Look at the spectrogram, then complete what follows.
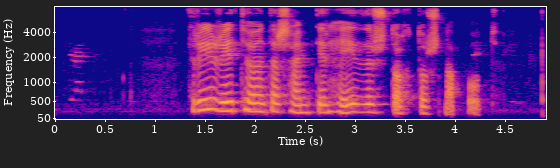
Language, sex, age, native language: Icelandic, female, 50-59, Icelandic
